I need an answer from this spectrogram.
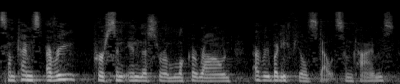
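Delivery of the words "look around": ordinary talk, nothing marked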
